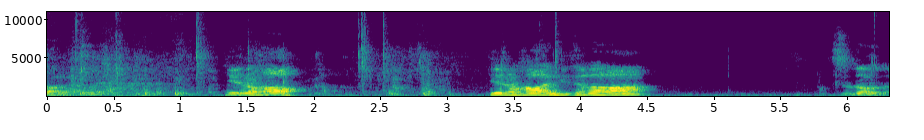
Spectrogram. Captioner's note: speaks in Chinese language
